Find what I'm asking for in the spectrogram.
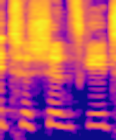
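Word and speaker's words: Ptaszynski: Well, I say Tashinsky. Dan Schreiber, who hosts our podcast, says Jasinski, which is a mispronunciation.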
